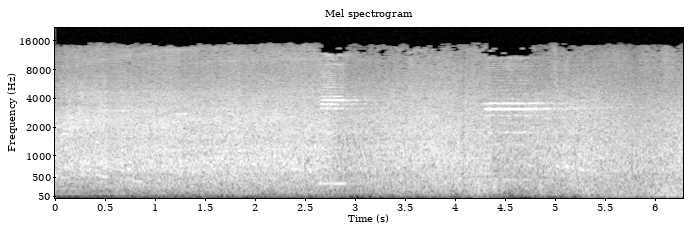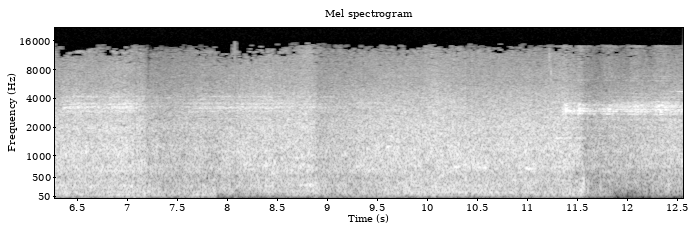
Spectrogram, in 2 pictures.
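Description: Heavy city road traffic with buses running past, a steady loud din, broken by several short vehicle horn toots, the last near the end.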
